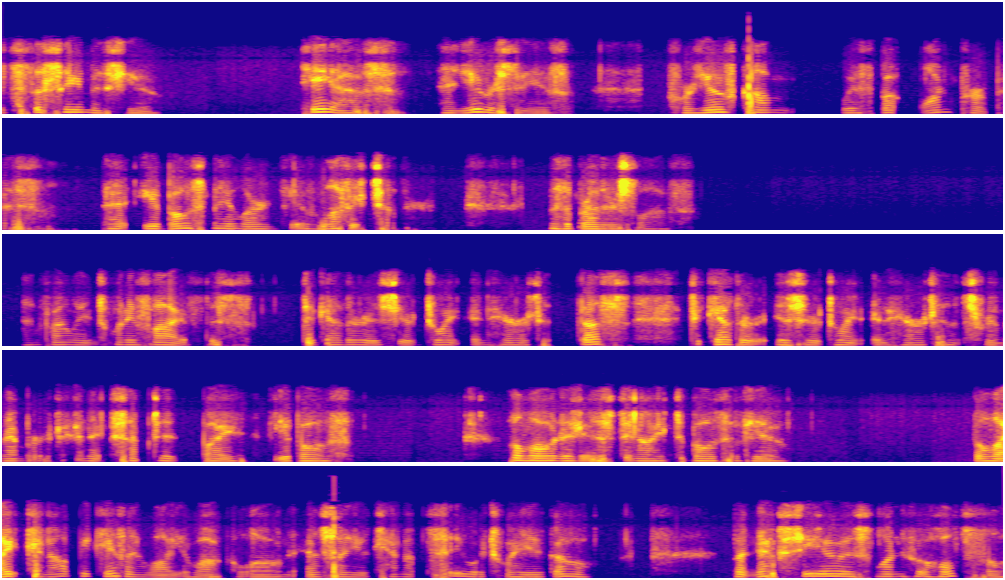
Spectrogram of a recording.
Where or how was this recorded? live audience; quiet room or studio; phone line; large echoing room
phone line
